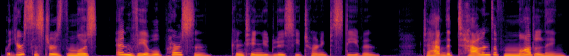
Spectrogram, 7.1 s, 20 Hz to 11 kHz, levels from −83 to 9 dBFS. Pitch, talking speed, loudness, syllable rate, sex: 230 Hz, 160 wpm, -20 LUFS, 5.1 syllables/s, female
